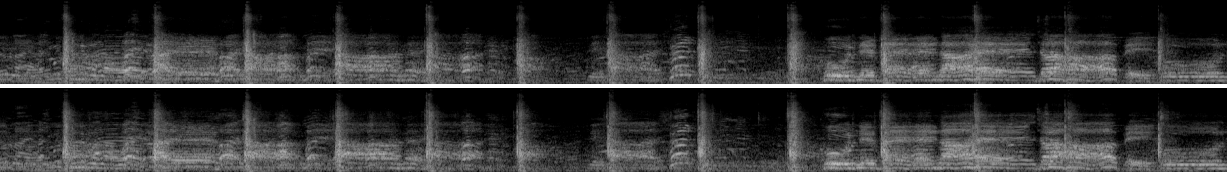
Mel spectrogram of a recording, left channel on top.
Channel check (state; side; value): normal; both; correlation 0.22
